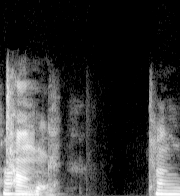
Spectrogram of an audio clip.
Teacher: instead of tongue, okay, with the K sound, use a G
